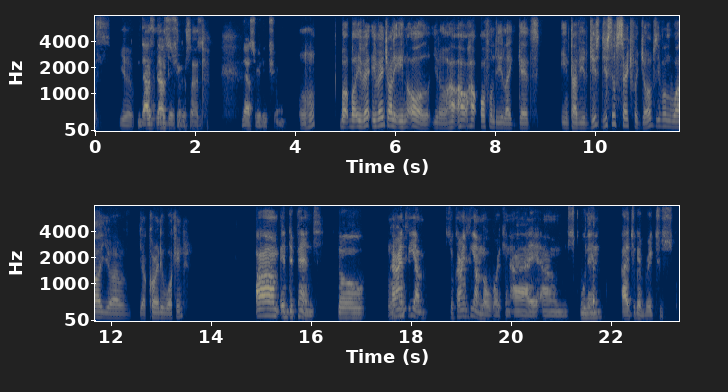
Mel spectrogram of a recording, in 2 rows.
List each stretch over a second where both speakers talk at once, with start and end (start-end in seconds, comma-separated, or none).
0.8-2.2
